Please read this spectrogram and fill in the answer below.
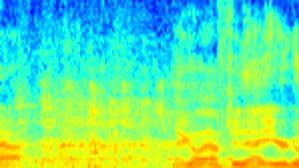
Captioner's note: audience laughing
